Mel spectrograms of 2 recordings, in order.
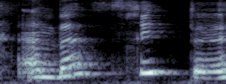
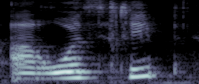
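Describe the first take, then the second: First: "Un bad trip" said high with a laugh. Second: Said in the usual way. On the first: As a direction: giggle through "un bad trip vers la liberté". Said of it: "j'avais dit un bad trip". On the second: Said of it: "au début, j'avais dit un bad trip".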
